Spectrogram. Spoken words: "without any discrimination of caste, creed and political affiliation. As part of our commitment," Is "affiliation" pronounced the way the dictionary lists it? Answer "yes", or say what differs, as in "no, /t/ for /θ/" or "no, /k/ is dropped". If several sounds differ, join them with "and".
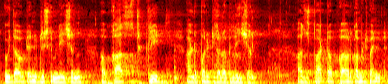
no, /p/ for /f/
